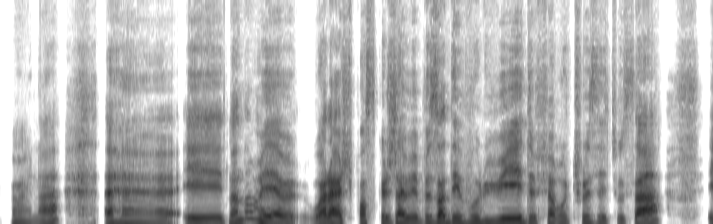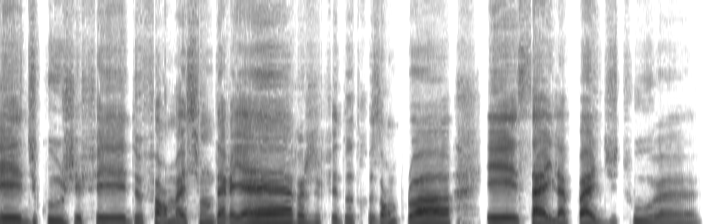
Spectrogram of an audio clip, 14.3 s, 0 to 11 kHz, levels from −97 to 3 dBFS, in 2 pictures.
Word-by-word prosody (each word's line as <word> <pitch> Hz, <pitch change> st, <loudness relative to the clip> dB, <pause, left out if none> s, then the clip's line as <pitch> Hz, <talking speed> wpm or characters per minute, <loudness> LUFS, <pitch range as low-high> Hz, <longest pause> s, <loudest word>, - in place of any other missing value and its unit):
Voilà, 120 Hz, +2 st, -4 dB, 0.5 s
heu, 125 Hz, -1 st, -1 dB
et 120 Hz, -1 st, +1 dB
non 200 Hz, +4 st, 0 dB
non, 325 Hz, +5 st, -6 dB
mais, 165 Hz, -7 st, +4 dB
heu, 135 Hz, +1 st, -1 dB
voilà, 165 Hz, -2 st, +6 dB
je 170 Hz, -, -10 dB
pense 155 Hz, 0 st, -3 dB
que 145 Hz, -, -1 dB
j'avais 135 Hz, 0 st, +2 dB
besoin 150 Hz, +5 st, +2 dB
d'évoluer, 155 Hz, +2 st, +3 dB
de 145 Hz, -6 st, -3 dB
faire 135 Hz, +2 st, -2 dB
autre 135 Hz, 0 st, -8 dB
chose 155 Hz, -3 st, -5 dB
et 130 Hz, -, -5 dB
tout 125 Hz, 0 st, -11 dB
ça. -, -, +4 dB, 0.4 s
Et 130 Hz, -1 st, +2 dB
du 130 Hz, +2 st, -10 dB
coup, 160 Hz, -1 st, -4 dB
j'ai 125 Hz, -5 st, -7 dB
fait 125 Hz, +1 st, -3 dB
2 130 Hz, +1 st, -8 dB
formations 135 Hz, +1 st, -4 dB
derrière, 160 Hz, +7 st, +3 dB
j'ai 140 Hz, 0 st, -12 dB
fait 130 Hz, -, -11 dB
d'autres 135 Hz, -1 st, -12 dB
emplois 160 Hz, +9 st, +2 dB, 0.4 s
et 125 Hz, -1 st, +2 dB
ça 145 Hz, +5 st, +3 dB
il 115 Hz, -5 st, -4 dB
a 105 Hz, -, -1 dB
pas 135 Hz, -2 st, +3 dB
du 125 Hz, 0 st, -16 dB
tout, 160 Hz, -4 st, -9 dB
heu, 115 Hz, 0 st, -9 dB
135 Hz, 170 wpm, -23 LUFS, 125-155 Hz, 0.5 s, voilà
